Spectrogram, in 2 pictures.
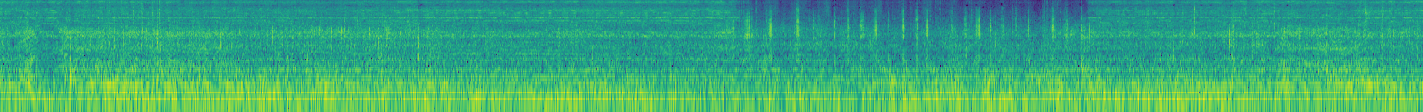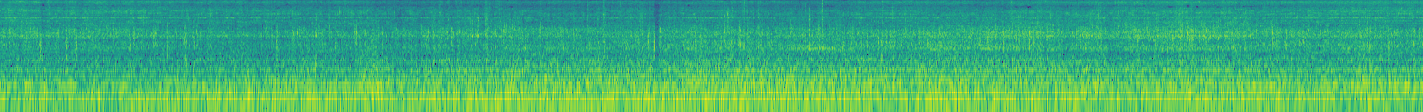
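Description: Steady rumble of a Scott Scale RC mountain bike being ridden, tyres on the trail and wind on the camera microphone, loud and unbroken throughout.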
